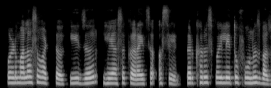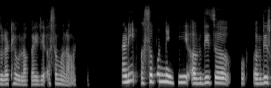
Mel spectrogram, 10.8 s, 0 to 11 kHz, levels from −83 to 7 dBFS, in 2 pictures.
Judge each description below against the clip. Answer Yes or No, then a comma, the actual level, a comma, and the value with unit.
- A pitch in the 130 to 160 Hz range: No, high, 190 Hz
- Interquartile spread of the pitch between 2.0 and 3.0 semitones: Yes, average, 2.7 semitones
